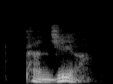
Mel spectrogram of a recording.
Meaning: A former supercontinent that included all the landmasses of the earth before the Triassic period and that broke up into Laurasia and Gondwana
- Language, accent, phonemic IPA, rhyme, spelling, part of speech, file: English, Southern England, /pænˈd͡ʒiː.ə/, -iːə, Pangaea, proper noun, LL-Q1860 (eng)-Pangaea.wav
